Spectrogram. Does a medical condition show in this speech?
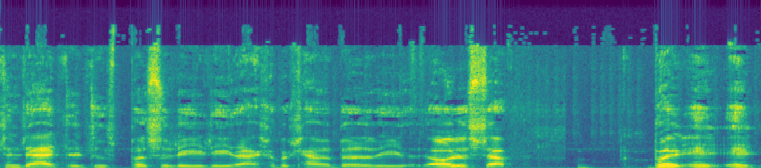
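Yes: tongue cancer surgery; radiation.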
